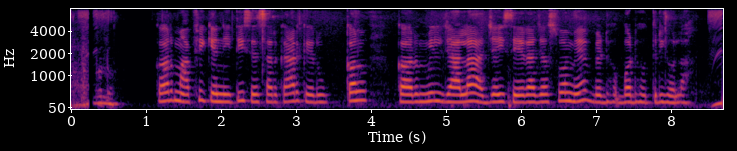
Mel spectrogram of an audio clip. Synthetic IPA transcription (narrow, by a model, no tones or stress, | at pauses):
kəɾmapʰikenit̪isesəɾkaɾkeɾukəl | kəɾmild͡ʒalad͡ʒəiseɾad͡ʒəswəmebəɖʱot̪ɾiɦola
